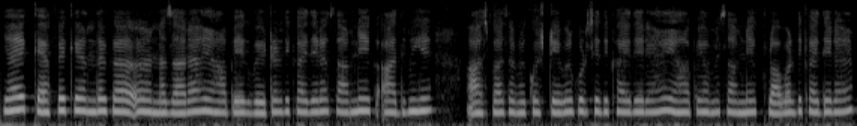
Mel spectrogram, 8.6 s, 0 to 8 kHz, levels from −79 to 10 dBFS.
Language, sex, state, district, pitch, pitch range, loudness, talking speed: Maithili, female, Bihar, Purnia, 235 Hz, 230-245 Hz, -33 LUFS, 285 wpm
